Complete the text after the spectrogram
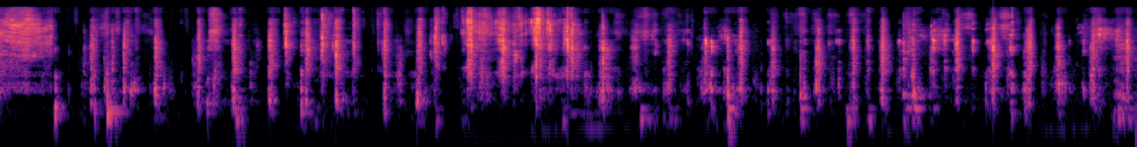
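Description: A man chews crunchy food loudly and wetly close to a microphone.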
